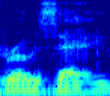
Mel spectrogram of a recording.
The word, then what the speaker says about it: Rosé: Like Rose A, capital A. These artists, they like to throw in all kinds of little things in their names and then tell you it's pronounced, Beverly. And meanwhile, it's like 16 letters long and umlauts on every... A big A. So it is Rosé, like Pan said.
